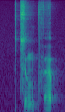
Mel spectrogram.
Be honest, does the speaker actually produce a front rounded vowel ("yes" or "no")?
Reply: no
